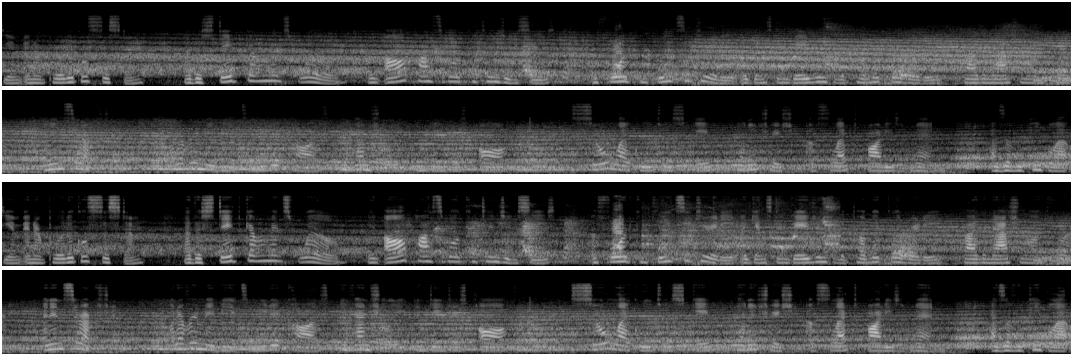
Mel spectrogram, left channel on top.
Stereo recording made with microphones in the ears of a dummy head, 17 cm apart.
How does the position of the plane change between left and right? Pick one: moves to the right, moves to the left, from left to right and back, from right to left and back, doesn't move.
moves to the right.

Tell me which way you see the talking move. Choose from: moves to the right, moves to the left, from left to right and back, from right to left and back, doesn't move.
doesn't move.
